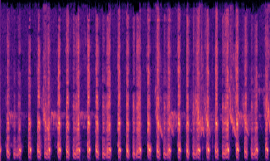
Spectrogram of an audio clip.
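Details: Steady, rhythmic chuk-chuk-chuk from a chukar partridge, about twenty evenly spaced hoarse notes over five seconds, keeping a regular beat throughout.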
